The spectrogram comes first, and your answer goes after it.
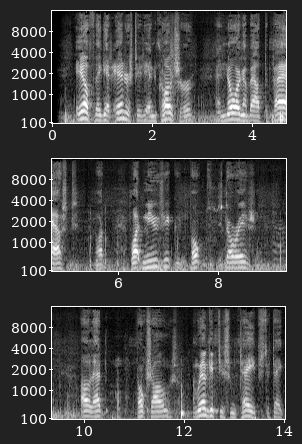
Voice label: Arkansas Mountain WM age 93, US Southern Dialects, Mountain Southern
